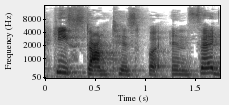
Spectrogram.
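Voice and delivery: usual speaking voice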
